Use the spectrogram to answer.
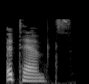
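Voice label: "attempts", English, British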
